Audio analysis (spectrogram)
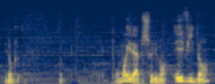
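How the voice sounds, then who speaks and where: A man's voice: mid-range voice, a little fast, dark tone, faint music behind. A man born in Iran and raised in France, a startup founder answering interview questions in a hesitant way, with many fillers and restarts. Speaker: startup founder, podcast guest.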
